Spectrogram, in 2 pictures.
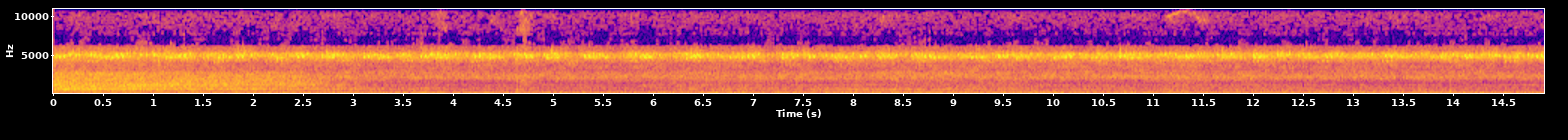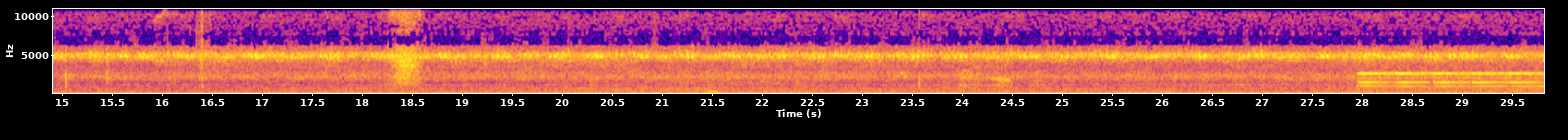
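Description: Crickets chirping steadily over a low rumble from the approaching train's diesel locomotives, which grows slowly louder. A noise fades away in the first three seconds.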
